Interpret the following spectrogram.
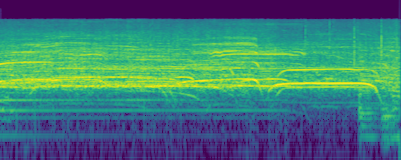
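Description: A live rock band's last note ringing out through the PA and dying away about four seconds in, while a concert crowd cheers and whoops with long, overlapping 'woo' calls.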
